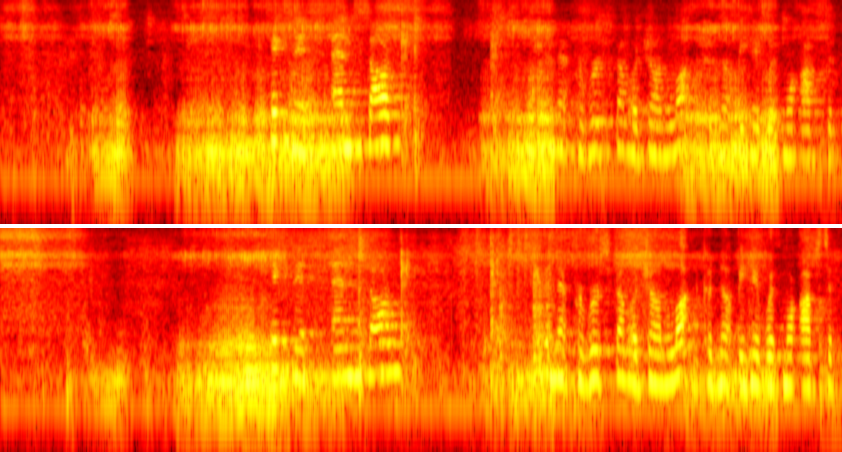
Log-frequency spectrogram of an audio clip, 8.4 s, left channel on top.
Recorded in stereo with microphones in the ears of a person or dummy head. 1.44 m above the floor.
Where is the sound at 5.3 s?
80° right, 1.3 m.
